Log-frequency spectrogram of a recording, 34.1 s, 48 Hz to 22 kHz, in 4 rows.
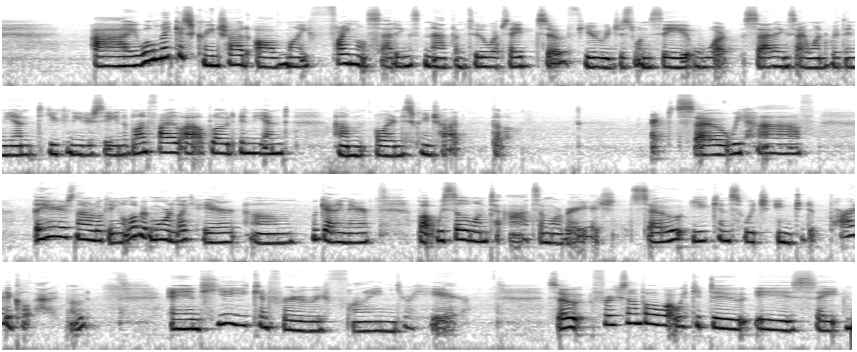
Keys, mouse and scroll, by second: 0.2-1.1 scroll up 4, 3.5 click, 7.6 click, 12.3 click, 12.5-12.9 scroll down 6, 12.7 middle click, 12.9 middle click, 13.2-13.6 scroll up 3, 13.5 middle click, 14.9-15.4 scroll down 2, 15.5 middle click, 18.2 middle click, 19.3 click, 21.0 click, 21.3 click, 24.3 middle click, 27.0-30.6 scroll up 15, 30.6 scroll down 1, 30.6-31.6 scroll down 3, 32.3 middle click, 33.6 scroll up 2, 33.9 middle click.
